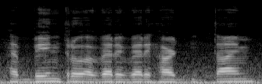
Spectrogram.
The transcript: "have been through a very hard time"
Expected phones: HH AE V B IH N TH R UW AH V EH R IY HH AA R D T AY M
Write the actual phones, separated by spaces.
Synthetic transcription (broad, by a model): HH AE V B IH N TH R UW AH V EH R IY HH AA R D T AY M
